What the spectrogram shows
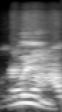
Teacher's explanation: হ্যাঁ, ডাইরেক্ট জুই বললে এটা হবে না, মুখ দিয়ে জুই উচ্চারণ করা যাবে না, উচ্চারণ করতে হবে জিব্বা দিয়ে। জিব্বার মাঝখানটা, জিব্বার গোড়া, জিব্বার আগা, উপরে তালুতে লাগা দিও জুই। হ্যাঁ, এটা জিব্বার ব্যবহার।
